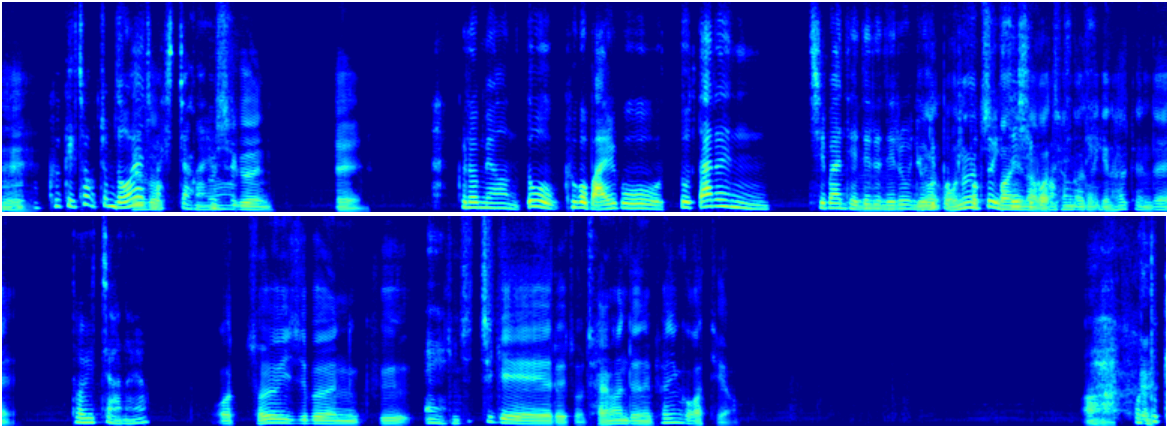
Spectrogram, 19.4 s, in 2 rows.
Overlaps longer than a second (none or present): present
